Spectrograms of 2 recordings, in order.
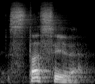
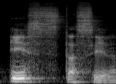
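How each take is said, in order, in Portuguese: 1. A palavra começa diretamente com o som do S. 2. Um E extra é acrescentado antes do S. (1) "É stasera" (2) "não deve ser pronunciada com um E no começo"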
